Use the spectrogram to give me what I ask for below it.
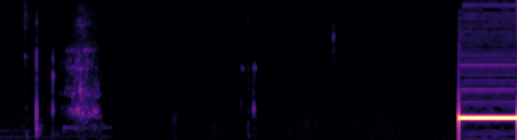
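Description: A telephone tone while a call is transferred: a few faint clicks and a soft rustle, then a long near-silence before a loud, steady electronic tone switches on abruptly and holds to the end.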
